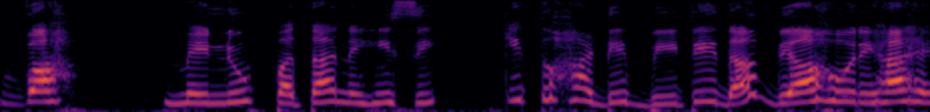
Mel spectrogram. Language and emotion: Punjabi, surprised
